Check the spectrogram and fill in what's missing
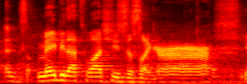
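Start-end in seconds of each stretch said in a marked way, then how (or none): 1.5-2.4 low drawn-out "grr" of frustration; mock angry growl; imitated growl. Imitating the fuming flight attendant, a low growl.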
